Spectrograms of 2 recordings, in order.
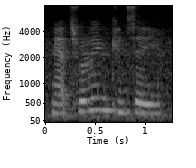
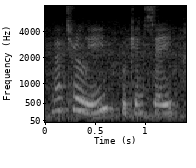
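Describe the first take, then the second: The two takes are said the same way.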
